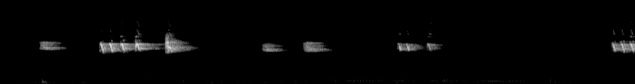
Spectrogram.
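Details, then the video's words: Song of a young Yellow-vented bulbul, a bakalan bird in lively voice, used to attract other birds; clear bubbling double notes and a rapid rolling phrase, separated by short silences, ending with a fresh burst. "Burung Trucukan Gacorrrrrrrrrr Cocok Pikat Suara Bakalan Trucukan"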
